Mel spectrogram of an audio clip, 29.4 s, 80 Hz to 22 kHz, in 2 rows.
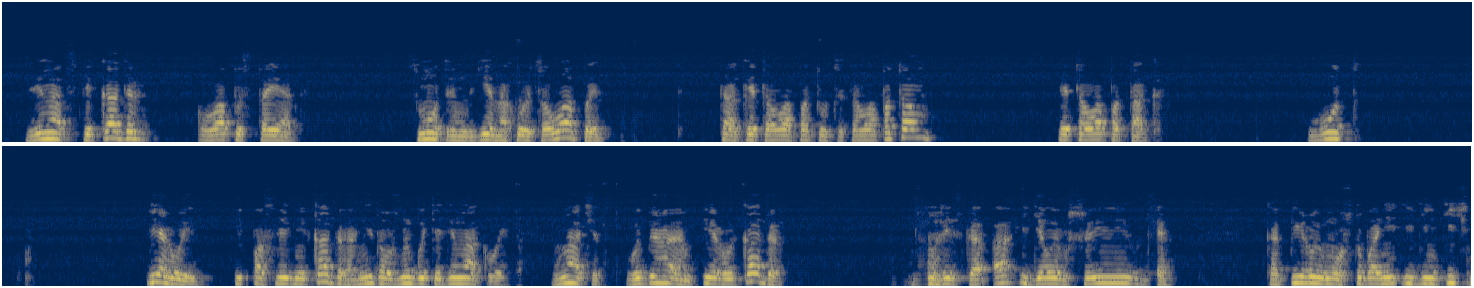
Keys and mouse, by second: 6.1 click, 8.2-19.9 drag, 20.7 click, 22.0 click, 23.5 a, 26.0 shift+d, 27.7 click.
